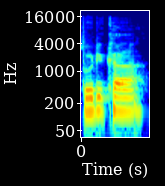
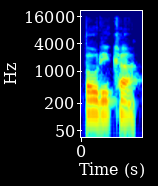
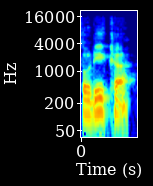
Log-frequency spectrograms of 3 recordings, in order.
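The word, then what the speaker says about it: Boudica: are favoring the pronunciation bodhika I guess that sometimes they they say that middle syllables should actually be more stressed bodica but um anyway our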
